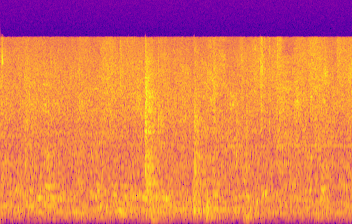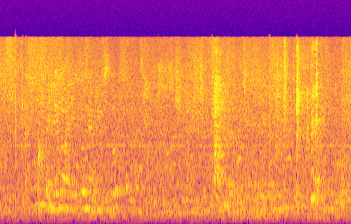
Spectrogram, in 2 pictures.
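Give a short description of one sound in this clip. Footsteps thump on a wooden stage.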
